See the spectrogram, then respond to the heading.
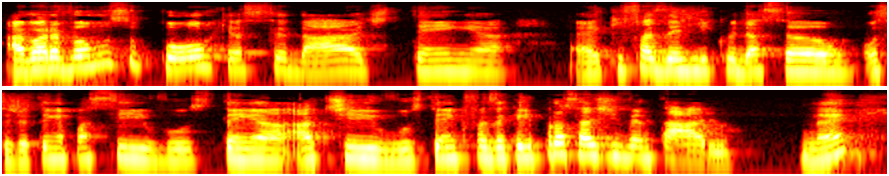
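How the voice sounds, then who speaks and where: A woman speaks at a medium pitch with ordinary pitch variation and a somewhat breathy quality, on a very clean recording with a silent background. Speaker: lawyer. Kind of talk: live stream interview explaining law. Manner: fast.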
